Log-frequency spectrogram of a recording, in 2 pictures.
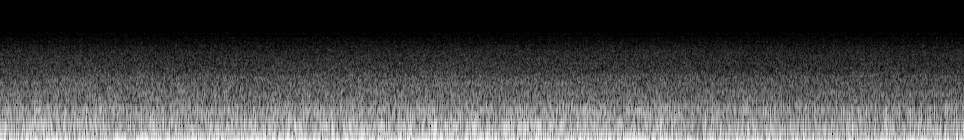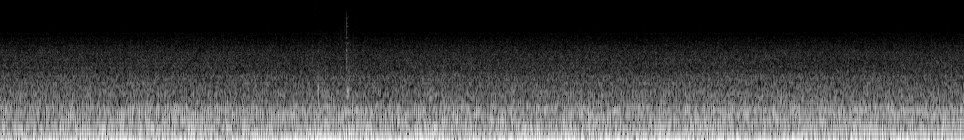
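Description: A van engine idles with a low steady rumble.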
